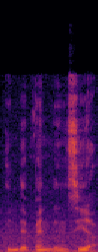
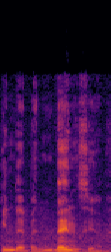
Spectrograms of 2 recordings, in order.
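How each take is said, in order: First: The stress is on the last syllable. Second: The stress is on the fourth syllable. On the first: The speaker calls it wrong. "Tampoco decimos" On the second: The speaker calls it right. "mayor fuerza de voz en la penúltima sílaba"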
